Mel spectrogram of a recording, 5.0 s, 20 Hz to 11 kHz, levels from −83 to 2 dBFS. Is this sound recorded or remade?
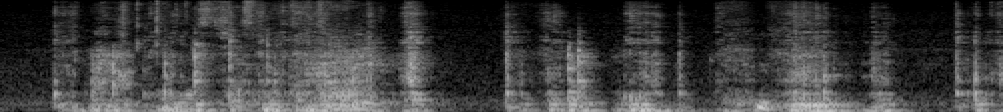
recorded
